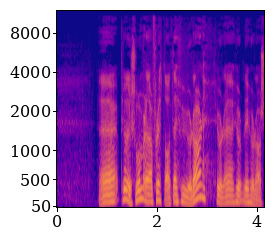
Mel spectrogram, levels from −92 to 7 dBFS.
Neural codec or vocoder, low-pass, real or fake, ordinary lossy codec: vocoder, 48 kHz, 128 mel bands, Vocos; 10.8 kHz; fake; MP3, 48 kbps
